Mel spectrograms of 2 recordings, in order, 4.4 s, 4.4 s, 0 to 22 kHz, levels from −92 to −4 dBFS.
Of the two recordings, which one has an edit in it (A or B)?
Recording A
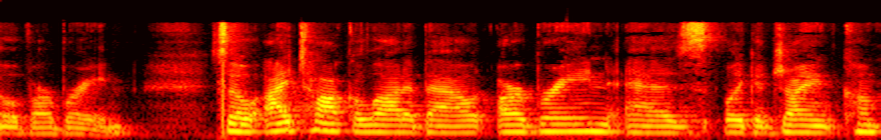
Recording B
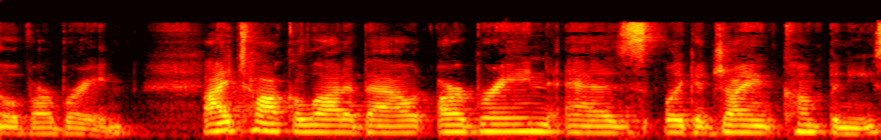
B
